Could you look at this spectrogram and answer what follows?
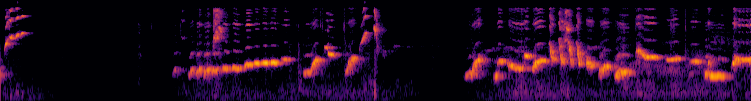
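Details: White-rumped shama male singing to call a female: phrases of rising whistles and sharp slurred notes separated by short silences, ending in a rich, rapid mix of varied whistles.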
